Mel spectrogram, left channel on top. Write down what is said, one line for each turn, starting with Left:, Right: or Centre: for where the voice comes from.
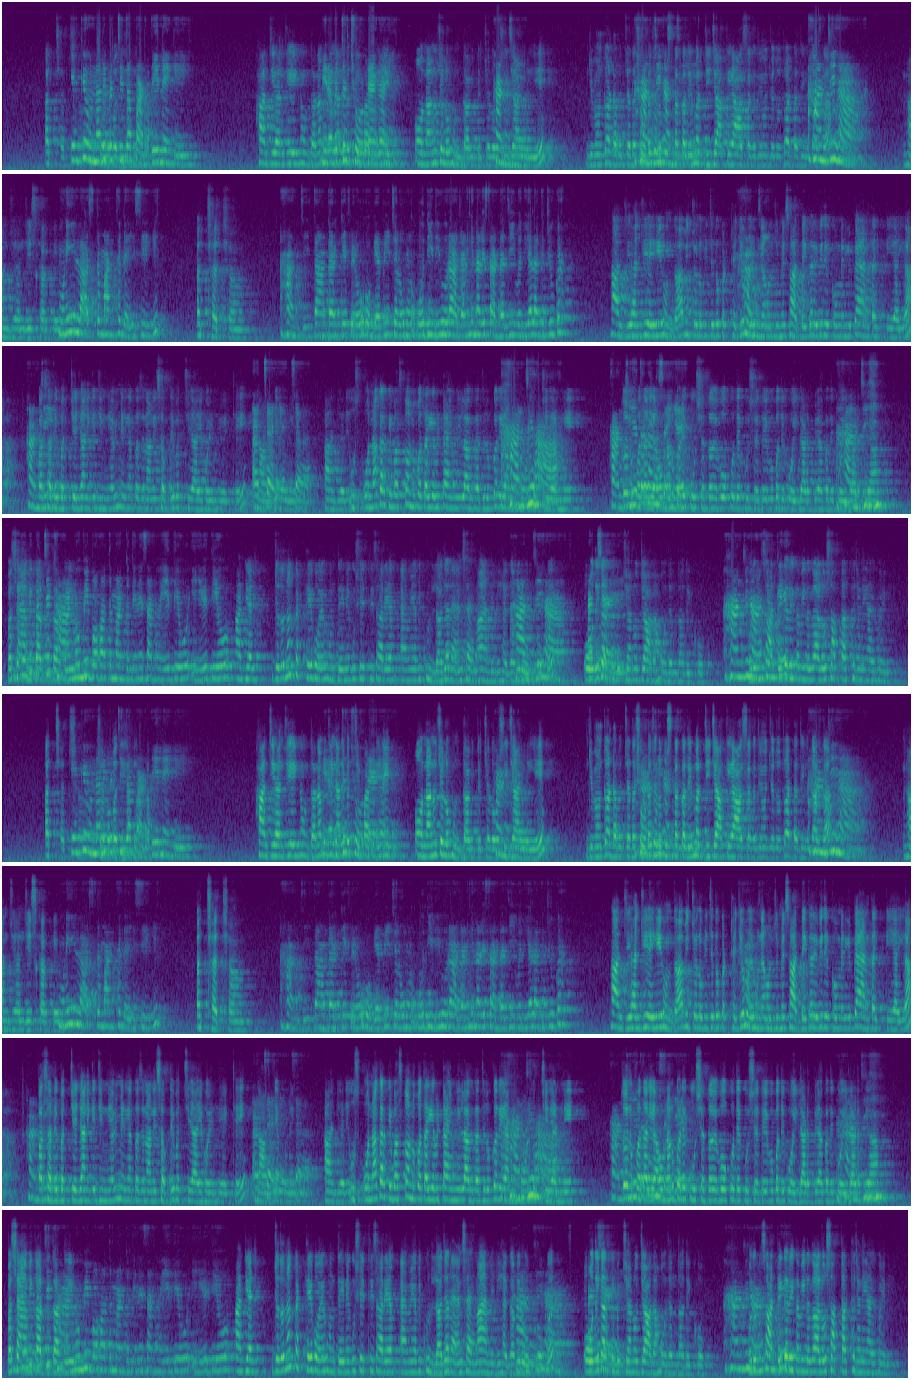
Right: ਅੱਛਾ ਅੱਛਾ
Left: ਕਿਉਂਕਿ ਉਹਨਾਂ
Right: ਚਲੋ
Left: ਦੇ ਬੱਚੇ
Right: ਵਧੀਆ
Left: ਤਾਂ
Right: ਫਿਰ
Left: ਪੜ੍ਹਦੇ ਨੇ ਗੇ ਹੀ।
Right: ਹਾਂਜੀ ਹਾਂਜੀ ਇਹੀ ਹੁੰਦਾ ਨਾ
Left: ਮੇਰਾ
Right: ਵੀ ਜਿਹਨਾਂ
Left: ਬੱਚਾ
Right: ਦੇ ਬੱਚੇ
Left: ਛੋਟਾ
Right: ਪੜ੍ਹਦੇ
Left: ਹੈਗਾ
Right: ਨੇ,
Left: ਈ
Right: ਉਹਨਾਂ ਨੂੰ ਚਲੋ ਹੁੰਦਾ ਵੀ ਚਲੋ
Left: ਹਾਂਜੀ।
Right: ਅਸੀਂ ਜਾਇਆ ਹੀਏ, ਜਿਵੇਂ ਹੁਣ ਤੁਹਾਡਾ ਬੱਚਾ। ਜਦਾ ਛੋਟਾ
Left: ਹਾਂਜੀ-ਹਾਂਜੀ,
Right: ਚਲੋ ਤੁਸੀਂ ਤਾਂ ਕਦੇ
Left: ਹਾਂਜੀ
Right: ਮਰਜੀ ਜਾ ਕੇ ਆ ਸਕਦੇ ਹੋ ਜਦੋਂ ਤੁਹਾਡਾ ਦਿਲ ਕਰਦਾ,
Left: ਹਾਂਜੀ ਹਾਂ।
Right: ਹਾਂਜੀ ਹਾਂਜੀ ਇਸ ਕਰਕੇ
Left: ਕਿ ਲਾਸਟ ਮੰਥ ਗਈ ਸੀਗੀ
Right: ਅੱਛਾ-ਅੱਛਾ।
Left: ਹਾਂਜੀ, ਤਾਂ
Right: ਹਾਂਜੀ।
Left: ਕਰਕੇ। ਫੇਰ ਉਹ ਹੋ ਗਿਆ ਵੀ ਚਲੋ ਹੁਣ ਉਹ ਦੀਦੀ ਹੋਰ ਆ ਜਾਣਗੇ, ਨਾਲੇ ਸਾਡਾ ਜੀਅ ਵਧੀਆ ਲੱਗ ਜੂਗਾ
Right: ਹਾਂਜੀ ਹਾਂਜੀ ਇਹੀ ਹੁੰਦਾ ਵੀ ਚਲੋ ਵੀ ਜਦੋਂ ਇਕੱਠੇ ਜਿਹੇ
Left: ਹਾਂਜੀ
Right: ਹੋਏ ਹੁੰਣੇ ਆ ਹੁਣ ਜਿਵੇਂ ਸਾਡੇ ਘਰੇ ਵੀ ਦੇਖੋ ਮੇਰੀ ਭੈਣ ਤਾਂ ਇੱਕ ਆਈ ਆ,
Left: ਹਾਂਜੀ
Right: ਪਰ ਸਾਡੇ ਬੱਚੇ ਜਾਨੇ ਕਿ ਜਿੰਨੀਆਂ ਵੀ ਮੇਰੀਆਂ ਕਜ਼ਨਾਂ ਨੇ ਸਭ ਦੇ ਬੱਚੇ ਆਏ ਹੋਏ ਨੇ। ਤੇ ਨਾਨਕੇ
Left: ਅੱਛਾ
Right: ਆਪਣੇ
Left: ਜੀ ਅੱਛਾ
Right: ਹਾਂਜੀ ਹਾਂਜੀ, ਉਸ ਉਹਨਾਂ ਕਰਕੇ ਬਸ ਤੁਹਾਨੂੰ ਪਤਾ ਹੀ ਆ ਵੀ ਟਾਈਮ ਨੀ ਲੱਗਦਾ ਜਦੋਂ ਕਰੇ ਏਵੇ
Left: ਹਾਂਜੀ
Right: ਹੋੁਣ ਬੱਚੇ
Left: ਹਾਂ
Right: ਐਨੇ
Left: ਹਾਂਜੀ
Right: ਤੁਹਾਨੂੰ ਪਤਾ
Left: ਇਹ ਤਾਂ ਗੱਲ
Right: ਹੀ ਆ ਉਹਨਾਂ
Left: ਸਹੀ
Right: ਨੂੰ ਕਦੇ
Left: ਹੈ
Right: ਕੁਛ ਵੋ ਕਦੇ ਕੁੱਛ ਦੇ ਵੋ, ਕਦੇ ਕੋਈ ਲੜ ਪਿਆ ਕਦੇ ਕੋਈ
Left: ਹਾਂਜੀ
Right: ਲੜ ਪਿਆ ਬਸ ਐਵੇਂ
Left: ਕਿਉਂਕਿ
Right: ਕਰਦੇ
Left: ਬੱਚੇ
Right: ਕਰਦੇ
Left: ਖਾਣ ਨੂੰ ਵੀ ਬਹੁਤ ਮੰਗਦੇ ਨੇ ਸਾਨੂੰ ਇਹ ਦਿਓ ਇਹ ਦਿਓ
Right: ਹਾਂਜੀ-ਹਾਂਜੀ। ਜਦੋਂ ਨਾ ਇਕੱਠੇ ਹੋਏ ਹੁੰਦੇ ਨੇ ਕੁਛ ਇੱਥੇ ਸਾਰੇ ਐਵੇਂ ਆ ਵੀ ਖੁੱਲਾ ਜਾਂ ਰਹਿਣ ਸਹਿਣਾ ਐਵੇਂ। ਹੈਗਾ
Left: ਹਾਂਜੀ
Right: ਵੀ ਰੋਕ-ਟੋਕ,
Left: ਹਾਂ
Right: ਉਹਦੇ
Left: ਅੱਛਾ
Right: ਕਰਕੇ
Left: ਜੀ
Right: ਬੱਚਿਆਂ ਨੂੰ ਜ਼ਿਆਦਾ ਹੋ ਜਾਂਦਾ ਦੇਖੋ।
Left: ਹਾਂਜੀ
Right: ਹੁਣ
Left: ਹਾਂ
Right: ਦੇਖੋ
Left: ਕਿਉਂਕਿ
Right: ਸਾਡੇ ਘਰੇ ਤਾਂ ਵੀ ਲਗਾ ਲੋ ਸੱਤ-ਅੱਠ ਜਣੇ ਆਏ ਹੋਏ ਨੇ।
